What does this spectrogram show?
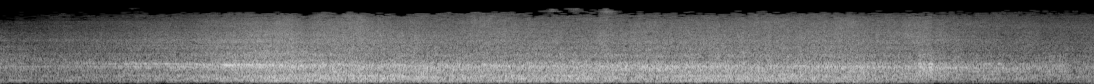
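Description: Electric train running along a station platform close by: the rumble of wheels on rail builds over a couple of seconds, stays loud for several seconds, then eases off near the end.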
